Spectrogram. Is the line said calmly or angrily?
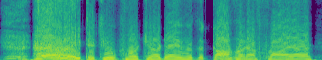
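angrily. Dumbledore's line is shouted angrily.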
